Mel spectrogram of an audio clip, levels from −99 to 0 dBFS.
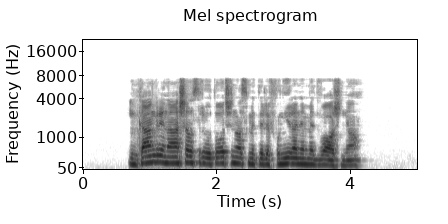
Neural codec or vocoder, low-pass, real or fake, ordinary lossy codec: none; 7.2 kHz; real; none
